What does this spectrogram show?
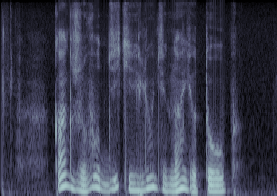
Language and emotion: Russian, sad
